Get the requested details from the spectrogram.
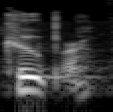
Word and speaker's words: Cowper: It's spelled C-O-W-P-E-R, but it's pronounced Cooper.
